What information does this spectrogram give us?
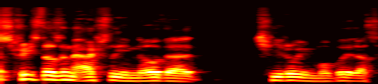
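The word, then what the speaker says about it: Ciro: I'm surprised the streets doesn't actually know that Cheeto Immobile. That's how you pronounce his name.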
